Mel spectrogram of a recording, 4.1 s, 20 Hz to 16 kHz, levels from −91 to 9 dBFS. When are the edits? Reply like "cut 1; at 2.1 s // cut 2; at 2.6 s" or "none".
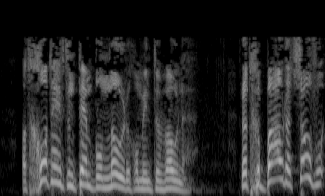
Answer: cut 1; at 2.8 s

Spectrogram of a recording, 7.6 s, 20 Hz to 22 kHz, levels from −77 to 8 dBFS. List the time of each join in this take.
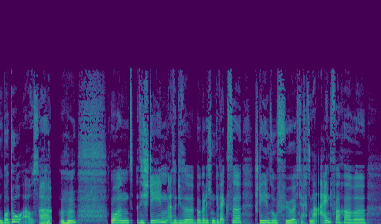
cut 1; at 1.0 s

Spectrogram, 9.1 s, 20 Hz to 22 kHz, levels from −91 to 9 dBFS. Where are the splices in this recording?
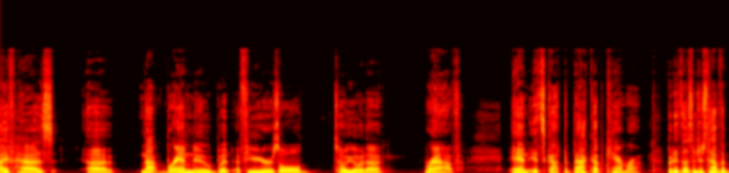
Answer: none

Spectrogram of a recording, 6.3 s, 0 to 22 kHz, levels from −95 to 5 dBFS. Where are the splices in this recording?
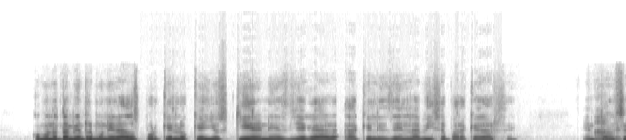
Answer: none

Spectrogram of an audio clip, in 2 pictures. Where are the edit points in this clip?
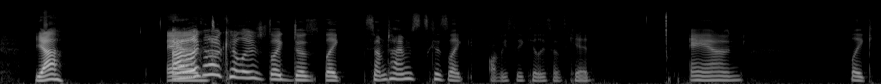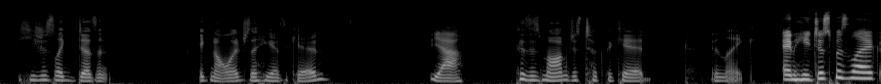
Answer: none

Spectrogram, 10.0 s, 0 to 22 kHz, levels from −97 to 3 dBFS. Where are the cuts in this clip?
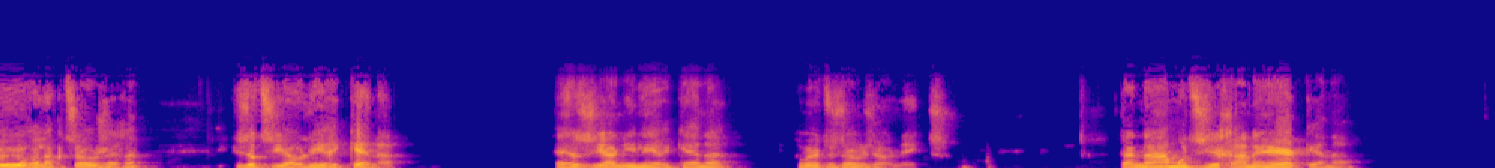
none

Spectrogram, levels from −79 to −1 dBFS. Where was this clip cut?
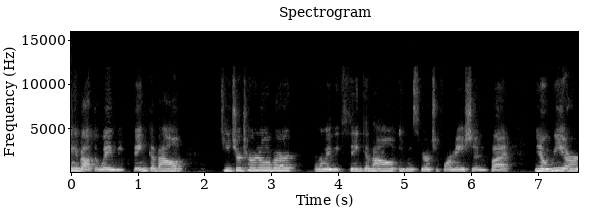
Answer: none

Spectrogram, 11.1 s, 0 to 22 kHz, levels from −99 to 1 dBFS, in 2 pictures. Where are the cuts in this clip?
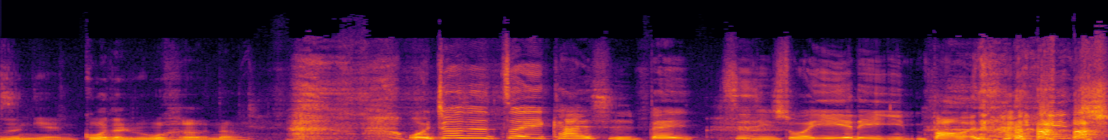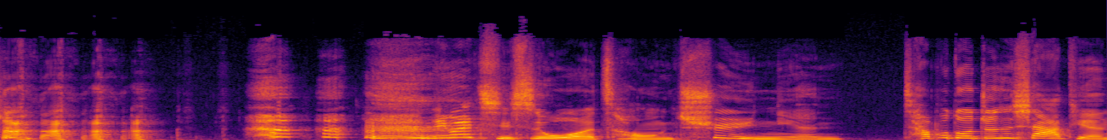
none

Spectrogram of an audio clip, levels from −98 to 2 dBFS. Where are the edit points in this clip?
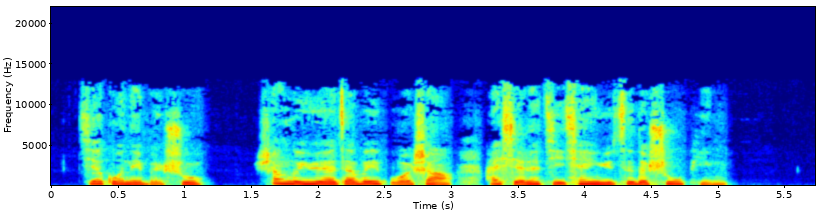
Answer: cut 1; at 1.4 s

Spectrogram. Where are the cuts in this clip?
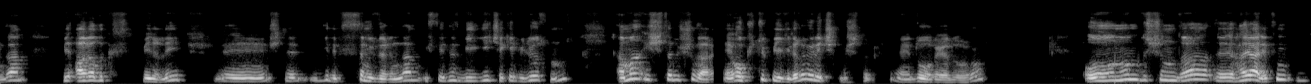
cut 1; at 7.1 s

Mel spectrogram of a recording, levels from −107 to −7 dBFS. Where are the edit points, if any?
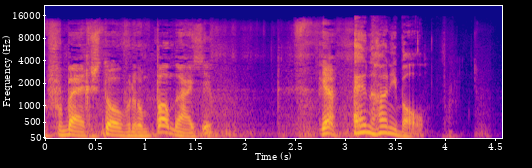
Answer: cut 1; at 2.7 s

